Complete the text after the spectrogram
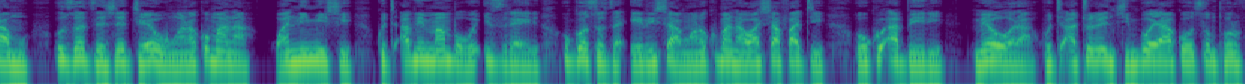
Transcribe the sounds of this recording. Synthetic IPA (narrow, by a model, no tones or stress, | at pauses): mu | uzo̞d͡zeʐe̞d͡ʒe̞ɦumwanako̞mana | wanimiʃikut̬iaʋe̞mambo̞we̞ʔis̬rae̞ɾiuɡʱo̞zo̞d͡zaʔeɾiʃamwanako̞manawaʃafatiwokuʔabʱeɾi | me̞ɦoɾakut̬iato̞re̞nʐimbo̞jako̞somuporofi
